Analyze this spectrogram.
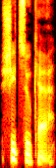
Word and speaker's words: shitsuke: The first pillar of the Japanese parenting blueprint is a profound concept called shitsuke, pronounced sheet-soo-kay.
